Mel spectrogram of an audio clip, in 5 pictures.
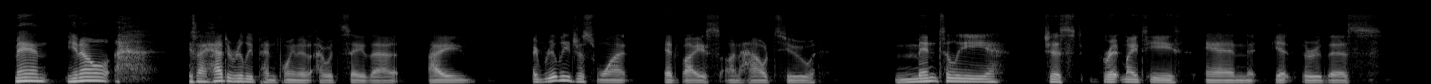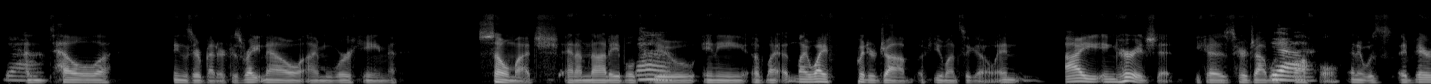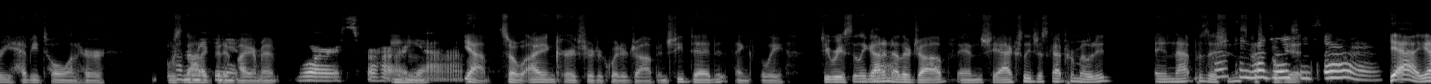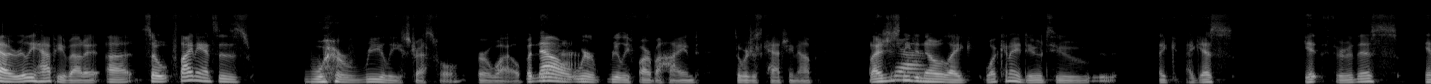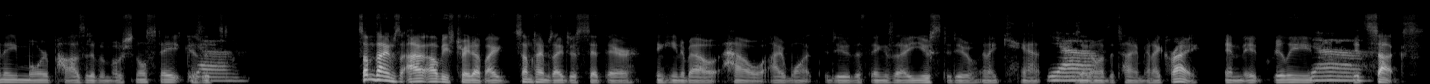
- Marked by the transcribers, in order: sigh; tapping; other background noise
- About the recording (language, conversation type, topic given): English, advice, How can I manage my responsibilities without feeling overwhelmed?
- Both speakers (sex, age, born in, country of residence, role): female, 25-29, United States, United States, advisor; male, 30-34, United States, United States, user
